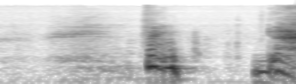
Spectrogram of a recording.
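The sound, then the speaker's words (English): A soft, breathy intake of air followed by two sharp, forceful bursts of a sneeze, loud, with no talking. “I'm gonna sneeze”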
